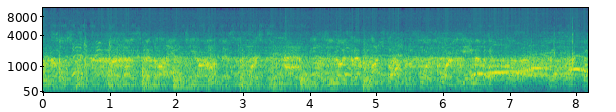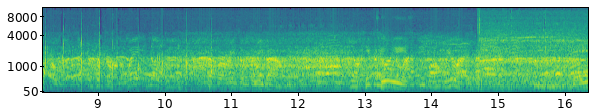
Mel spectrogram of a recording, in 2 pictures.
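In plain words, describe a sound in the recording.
A large crowd of men and women chatters and shouts outdoors.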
